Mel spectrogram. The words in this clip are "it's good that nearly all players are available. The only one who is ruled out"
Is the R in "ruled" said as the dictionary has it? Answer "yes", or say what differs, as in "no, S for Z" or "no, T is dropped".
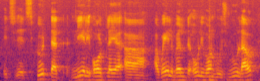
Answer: yes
